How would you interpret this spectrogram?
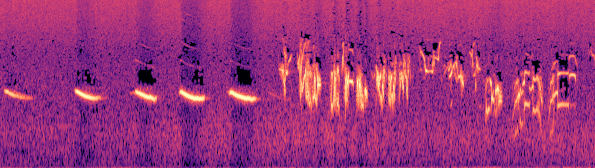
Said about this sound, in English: You haven't heard a bird till you've heard a meadowlark. And you, once you hear that, you never forget that.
